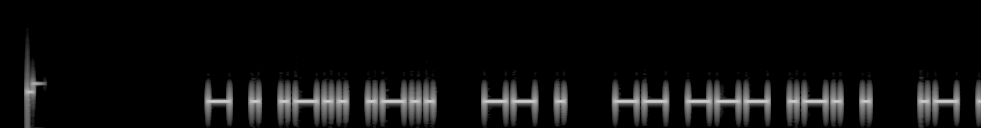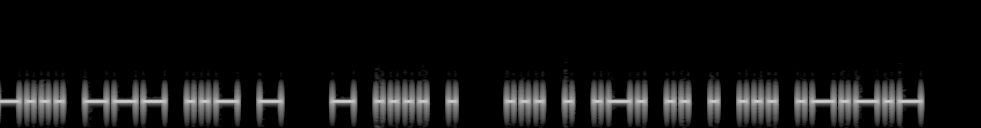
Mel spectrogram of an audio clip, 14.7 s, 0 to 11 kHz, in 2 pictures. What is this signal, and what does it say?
Morse code, heard as a keyed tone, about 22 wpm, 700 Hz. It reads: TELL ME MORE ABOUT THE SERIES.
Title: Sentences from Top 1000 Words - Review Part 5 - 22wpm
